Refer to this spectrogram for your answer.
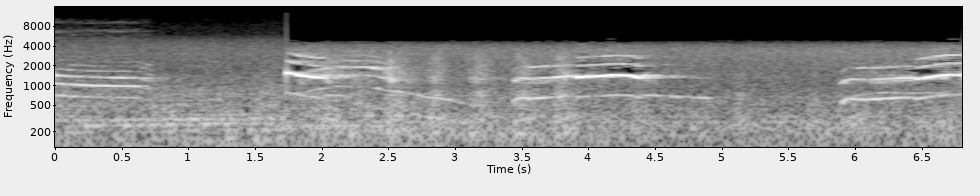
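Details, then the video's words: Kittens calling with several loud, drawn-out meows, some rising and some falling, with short gaps and a sharp click between calls. "Kittens Meowing"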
